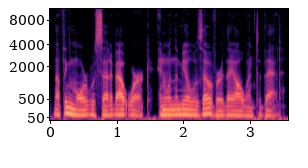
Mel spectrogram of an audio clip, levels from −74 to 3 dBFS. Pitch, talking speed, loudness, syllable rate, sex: 105 Hz, 285 wpm, -18 LUFS, 5.9 syllables/s, male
